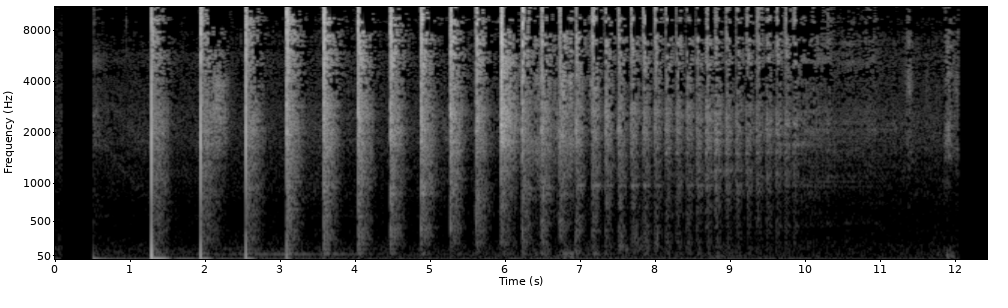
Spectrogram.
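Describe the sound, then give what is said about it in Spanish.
A small glass marble bounces on a hard floor, sharp clicks coming faster and softer as each bounce shortens, fading into a rapid rattling patter as it settles. “Esto es una canica botando.”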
